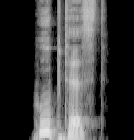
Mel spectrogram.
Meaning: inflection of hupen: 1. second-person singular preterite 2. second-person singular subjunctive II
- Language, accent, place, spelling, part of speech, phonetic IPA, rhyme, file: German, Germany, Berlin, huptest, verb, [ˈhuːptəst], -uːptəst, De-huptest.ogg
